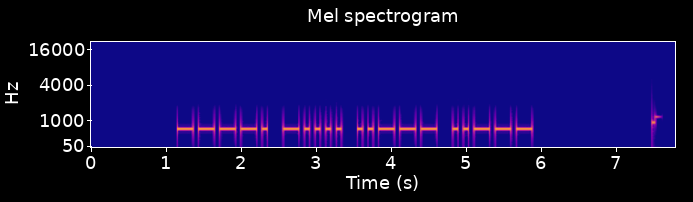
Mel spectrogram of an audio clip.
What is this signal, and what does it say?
Morse code, heard as a keyed tone, about 17 wpm, 700 Hz. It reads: 9622
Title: Numbers - 4-Digit 17wpm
